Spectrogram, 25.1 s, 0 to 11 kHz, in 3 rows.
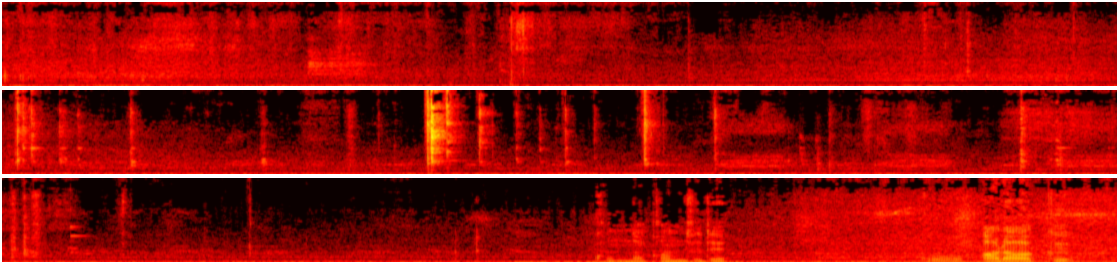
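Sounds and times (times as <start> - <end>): tool clicking and scraping on metal: 8.3 - 15.0, 15.9 - 17.6.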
